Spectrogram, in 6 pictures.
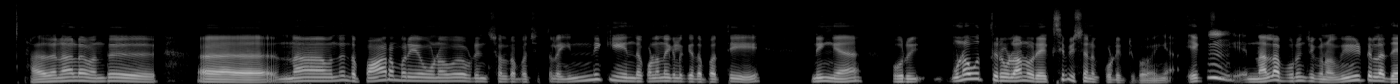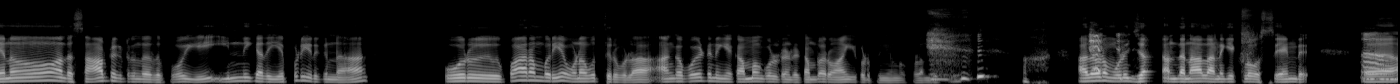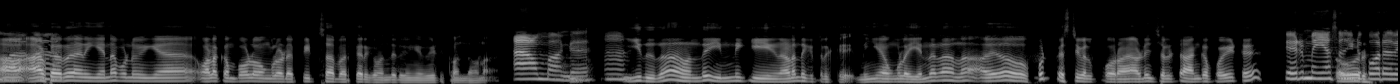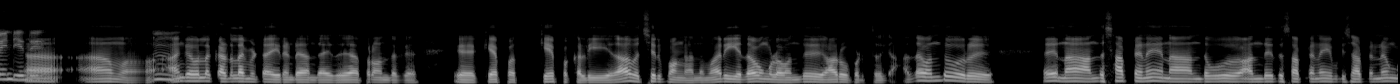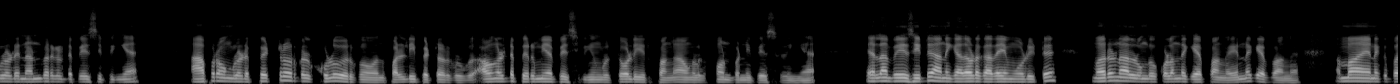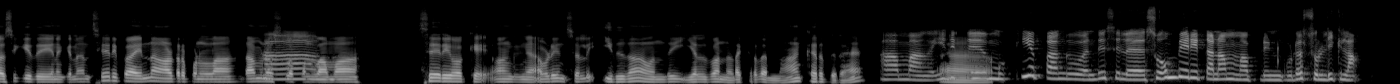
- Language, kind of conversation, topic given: Tamil, podcast, பாரம்பரிய உணவுகளை அடுத்த தலைமுறைக்கு எப்படிக் கற்றுக்கொடுப்பீர்கள்?
- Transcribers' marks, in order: other noise; in English: "எக்ஸிபிஷன்க்கு"; in English: "எக்ஸ்"; chuckle; laugh; tapping; in English: "க்ளோஸ், எண்டு"; in English: "ஆஃப்டர் தட்"; in English: "பீட்சா, பர்கர்க்கு"; in English: "ஃபுட் ஃபெஸ்டிவல்க்கு"; other background noise; "போக" said as "போற"; drawn out: "ஆ"; in English: "ஆர்டர்"; in English: "டாமினோஸ்ல"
